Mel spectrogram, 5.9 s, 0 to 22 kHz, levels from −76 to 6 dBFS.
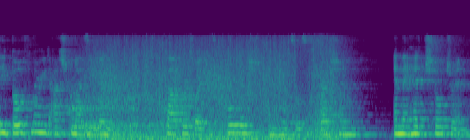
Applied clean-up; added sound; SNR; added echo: none; Fire; 5 dB; reverberation time 1.3 s.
